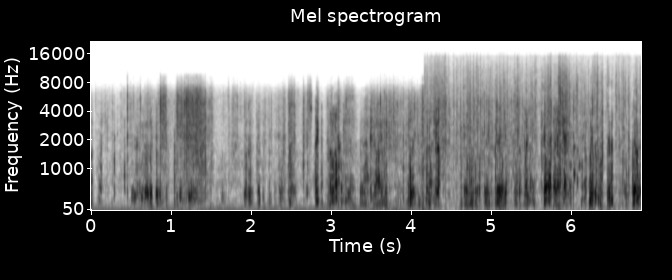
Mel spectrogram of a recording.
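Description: Metallic foil balloons crinkling as they are handled, then a small hand balloon pump hissing in quick strokes as it inflates a latex balloon. Irregular short crackles and clicks throughout.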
